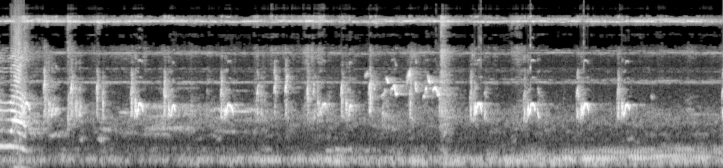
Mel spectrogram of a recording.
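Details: Rengganis bird lure song: an opening squeaky squeal, then a long run of evenly spaced crisp chirps, with a brief warbled phrase midway and low background rumble.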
